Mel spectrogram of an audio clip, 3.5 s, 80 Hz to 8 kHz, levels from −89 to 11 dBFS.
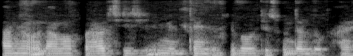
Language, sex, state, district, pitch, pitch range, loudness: Hindi, male, Uttar Pradesh, Hamirpur, 120 Hz, 120-125 Hz, -17 LUFS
